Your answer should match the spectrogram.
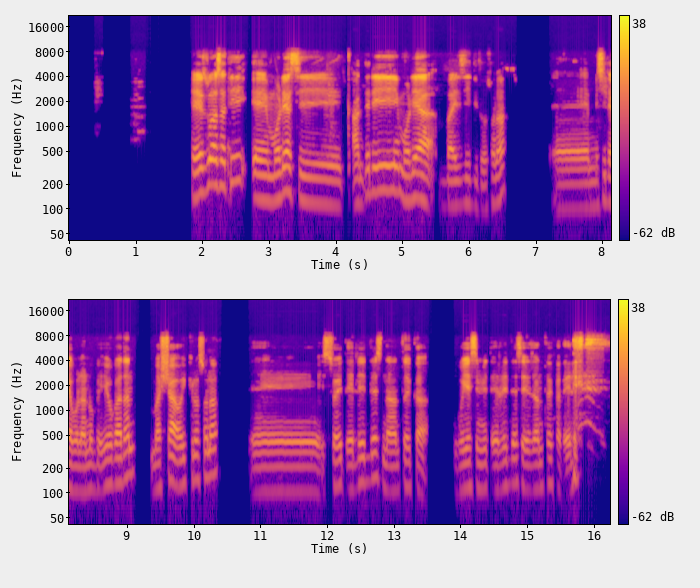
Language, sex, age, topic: Gamo, female, 18-24, government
